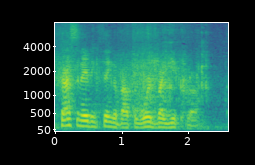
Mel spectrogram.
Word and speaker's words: Vayikra: Now, there's a fascinating thing about the word Vayikra. The word Vayikra, if you look in the Torah, it is spelled with an aleph at the end. It's a silent letter, but it has to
